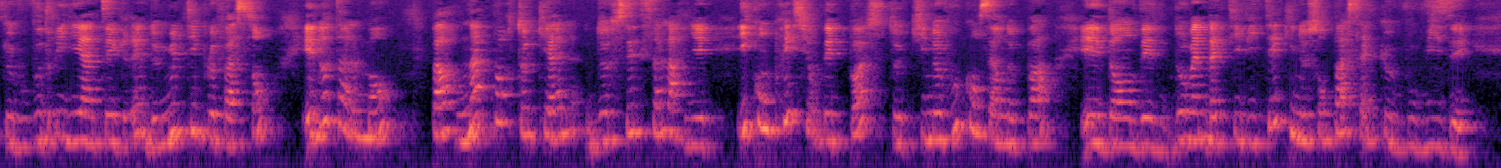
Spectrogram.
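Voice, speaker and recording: A woman talks very slowly at a fairly high pitch, with lively intonation and a dark, mellow tone. The room echo is audible. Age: 50s. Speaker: recruiter and job-search coach. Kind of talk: advice talk answering viewer questions.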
